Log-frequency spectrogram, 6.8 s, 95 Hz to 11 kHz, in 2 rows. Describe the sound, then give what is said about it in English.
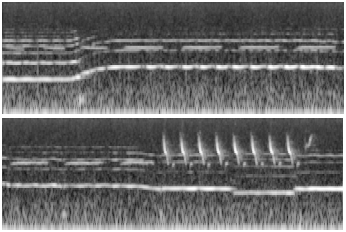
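A nightingale sings at night in a back garden south of London, a quick run of about eight sharp, repeated chirping notes near the end, over a cello's sustained, bowed notes improvised with it, broadcast live in May 1924 over a mile of cable to the telephone exchange, with a steady low hum throughout and no talking. “Where a mile of cable linking up to the telephone exchange brought the song of the nightingale singing that night with her on her cello, improvising and playing some pieces.”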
